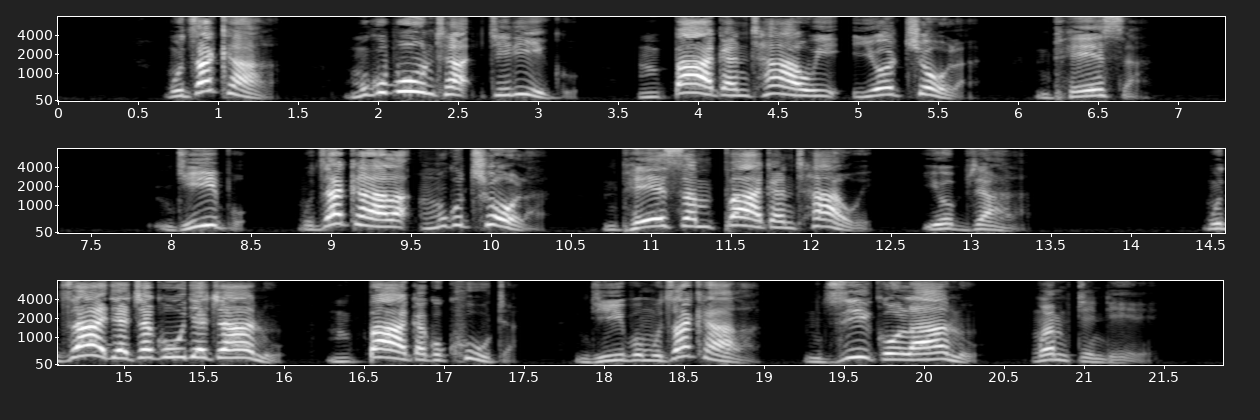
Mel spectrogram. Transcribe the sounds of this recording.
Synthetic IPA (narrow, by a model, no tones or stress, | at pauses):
mud͡zakʰa̰la | mukupuntʰatiɾiɡɔ | m̩pakantʰawijɔt͡ʃʰɔla̰ | m̩pʰɛːsa̰ | ndipɔ | mud͡zakʰalamukut͡ʃʰɔla̰ | m̩pʰɛsam̩pakantʰawḭ | jɔba̰ːla̰ | mud͡zaɗjat͡ʃak̬uɗjat͡ʃanṵ | m̩pakak̬ukʰutḁ | ndip̬ɔmud͡zakʰala̰ | m̩d͡zikɔlanṵ | mwam̩tɛndɛ̰ːɾɛ̰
